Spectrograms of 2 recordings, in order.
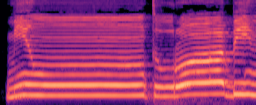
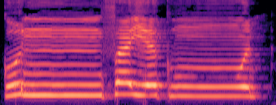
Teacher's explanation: نون ساکن کی آواز کو ناک میں چھپائیں گے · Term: اکفا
